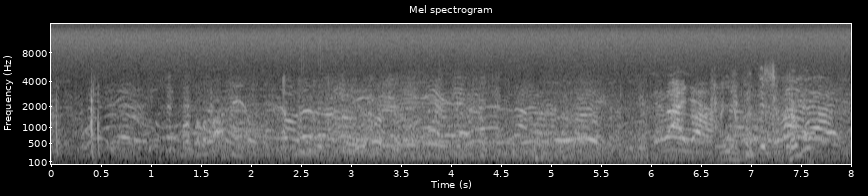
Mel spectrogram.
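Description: Performers scuffle and thump on the pavement.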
